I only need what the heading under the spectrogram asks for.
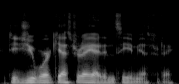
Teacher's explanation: Feel the pitch of your voice drop slightly as you say it.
